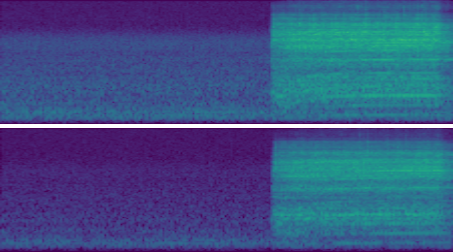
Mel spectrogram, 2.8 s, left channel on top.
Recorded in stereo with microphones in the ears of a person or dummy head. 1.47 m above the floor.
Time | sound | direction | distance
1.7 | a drill | 85° left | 7 m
